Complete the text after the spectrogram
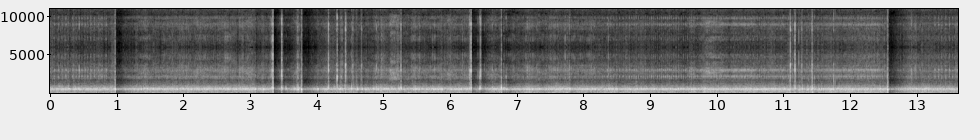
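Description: A cyclocross bike rattles over bumps.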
